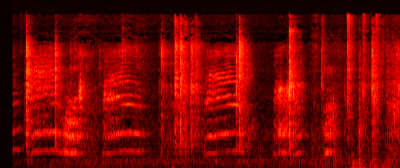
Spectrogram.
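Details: Pet cat meowing at feeding time indoors: a run of repeated clear, drawn-out meows, some rising then falling, about one every second, with soft rustling between calls.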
